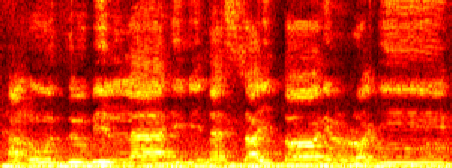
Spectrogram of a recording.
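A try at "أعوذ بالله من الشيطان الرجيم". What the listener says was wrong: Nah, dapat huruf za, huruf sya-nya berantakan. Iya, huruf za sudah dapat, sya-nya sedikit keliru. Huruf sya harus terpecah udaranya. Nah, sya. Tidak sa, salah. Sya. Syaiton.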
